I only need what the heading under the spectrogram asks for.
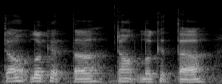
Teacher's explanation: I'm following my T with a consonant sound. So I'm going to have the stop or unreleased T.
